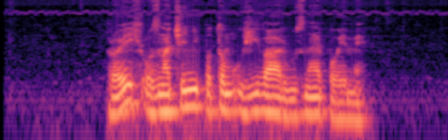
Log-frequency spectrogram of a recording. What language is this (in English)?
Czech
